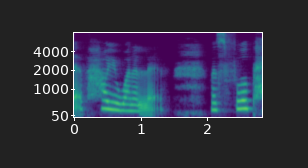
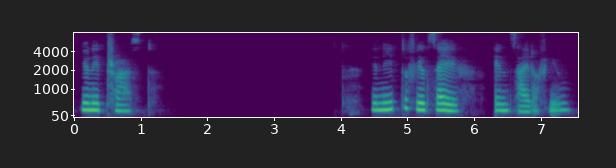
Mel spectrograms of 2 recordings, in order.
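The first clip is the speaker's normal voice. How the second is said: guided meditation. Acted. Guide leads listeners to feel trust inside, guided meditation. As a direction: ease the listener inward, unhurried.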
